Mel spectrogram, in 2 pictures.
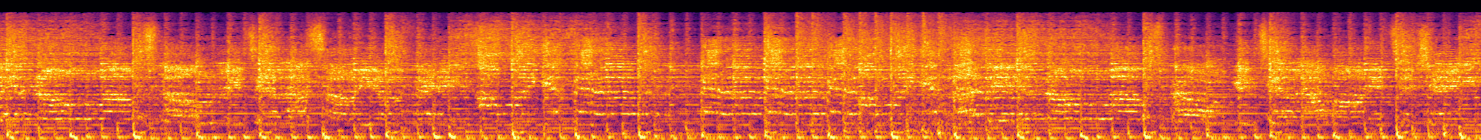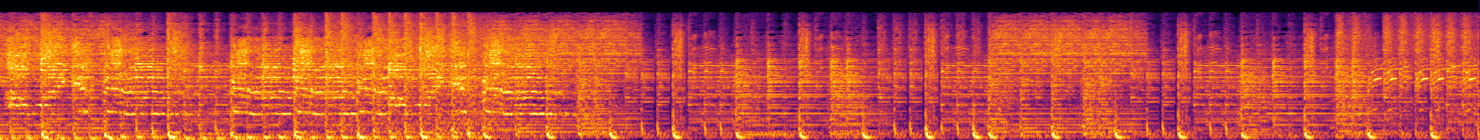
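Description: A loud pop rock song plays steadily with driving drums and layered instruments; about two-thirds of the way through, the heavy low end drops out and the arrangement thins.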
